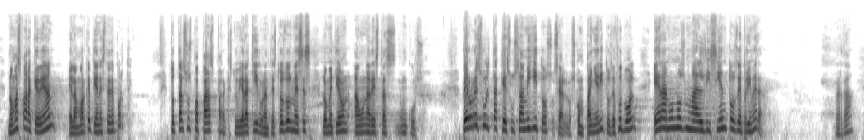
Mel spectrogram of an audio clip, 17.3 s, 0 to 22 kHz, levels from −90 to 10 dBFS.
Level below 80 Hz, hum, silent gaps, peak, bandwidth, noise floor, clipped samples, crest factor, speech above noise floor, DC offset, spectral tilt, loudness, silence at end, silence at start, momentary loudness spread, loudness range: -50 dBFS; none; none; -2 dBFS; 14.5 kHz; -71 dBFS; under 0.1%; 18 dB; 54 dB; under 0.1%; -5.5 dB/octave; -18 LUFS; 0.25 s; 0.15 s; 14 LU; 4 LU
